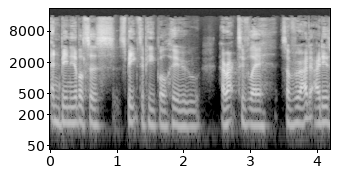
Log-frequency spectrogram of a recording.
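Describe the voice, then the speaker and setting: In a West Yorkshire accent, a man speaks at medium pitch with monotone, flat intonation and a somewhat breathy sound, on a very clean recording with a silent background. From northern England, Bradford. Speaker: social media event co-founder. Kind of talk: casual interview chat.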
